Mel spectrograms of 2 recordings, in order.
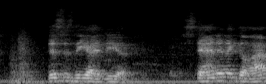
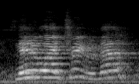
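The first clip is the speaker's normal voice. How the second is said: excited shout; 10 semitones higher than usual. Retold or imitated. Shouting over imitated siren.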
